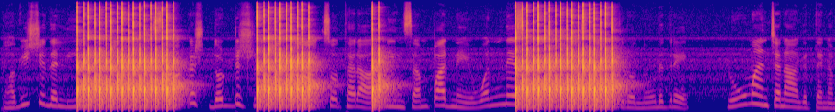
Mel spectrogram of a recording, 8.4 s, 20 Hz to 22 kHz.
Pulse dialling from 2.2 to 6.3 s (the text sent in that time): 5 1 9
